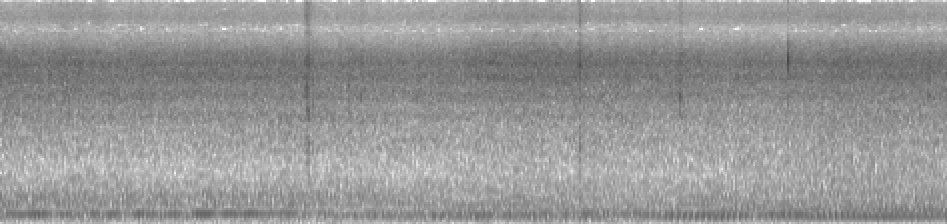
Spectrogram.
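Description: A steady low motor hum under a constant hiss, its pitch sagging slightly about five seconds in, with a few faint ticks.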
